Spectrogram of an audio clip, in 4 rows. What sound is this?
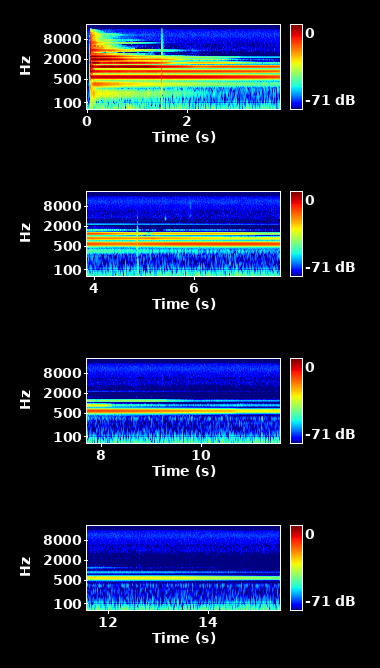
Instrument: Orchestral Chimes/Tubular Bells, Chromatic- C3-F4
Note: D, Octave 1
Volume: Forte (F)
RR Var: 1
Mic Setup: 6 SM-57's: 4 in Decca Tree (side-stereo pair-side), 2 close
